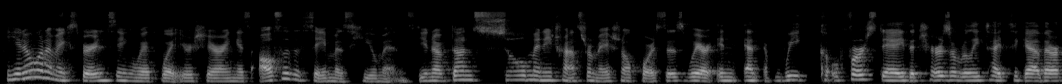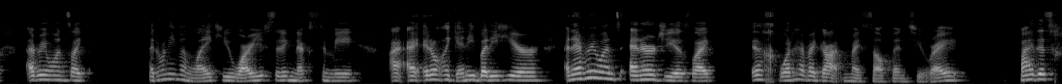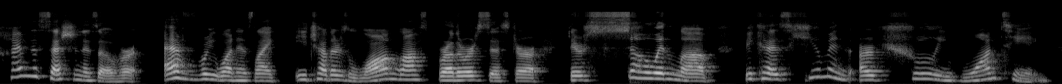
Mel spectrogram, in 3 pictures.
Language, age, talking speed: English, 30-49, 180 wpm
